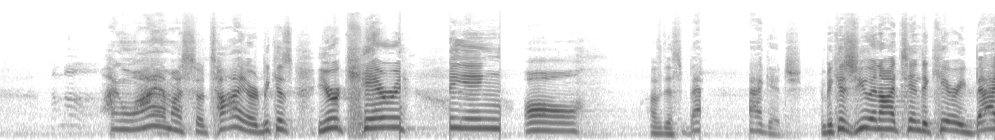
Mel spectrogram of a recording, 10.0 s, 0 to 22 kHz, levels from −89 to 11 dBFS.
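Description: Chunks out of order in this speech: at 4.0–5.0 s and again at 7.0–8.0 s, a 500 ms block arrives one chunk late, so two halves swap, jumbling the sound.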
